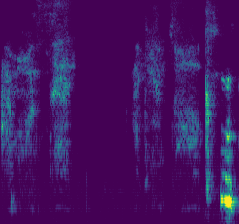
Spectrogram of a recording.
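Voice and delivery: slow, hushed whisper under the breath. Retelling answering a phone call quietly on a movie set: retelling own past whisper. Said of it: "Girl, why are you whispering?".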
